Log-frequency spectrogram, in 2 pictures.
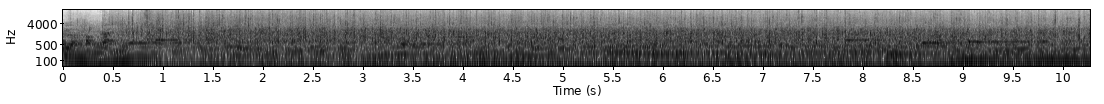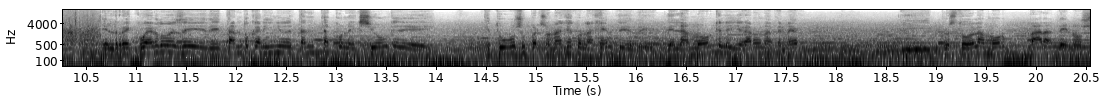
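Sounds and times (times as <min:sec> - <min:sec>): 
speech: 0:00.0 - 0:00.9, 0:10.7 - 0:18.0, 0:18.7 - 0:20.5
audience applause: 0:00.3 - 0:10.7.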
